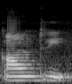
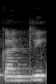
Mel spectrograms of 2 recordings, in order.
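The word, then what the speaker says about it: country: इसका प्रोनाउंसिएशन हो जाएगा काउंट्री, लेकिन काउंट्री नहीं पढ़ते हैं, यहाँ पे कंट्री पढ़ते हैं, यानी कि ओ यू का जो साउंड है ये अ का साउंड आता है।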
